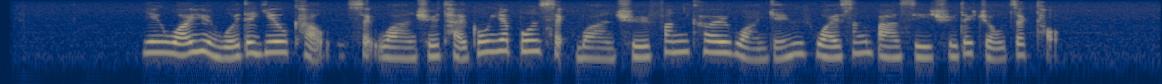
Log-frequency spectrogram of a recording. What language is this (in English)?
Cantonese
